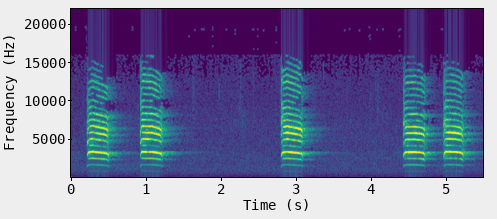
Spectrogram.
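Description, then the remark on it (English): Five harsh, nasal blue jay calls ring out loud and alone: a quick pair, a pause, one more call, then another quick pair, each a short buzzy squawk rich in overtones. “This month is the blue jay.”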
